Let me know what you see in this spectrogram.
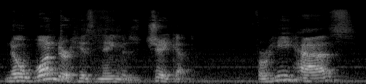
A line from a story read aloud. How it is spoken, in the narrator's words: Esau said bitterly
